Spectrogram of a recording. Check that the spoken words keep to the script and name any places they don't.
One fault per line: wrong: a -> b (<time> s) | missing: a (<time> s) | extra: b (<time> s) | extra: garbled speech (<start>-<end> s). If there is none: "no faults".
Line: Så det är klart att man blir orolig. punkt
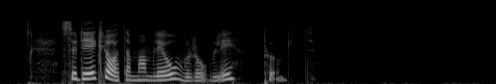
no faults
